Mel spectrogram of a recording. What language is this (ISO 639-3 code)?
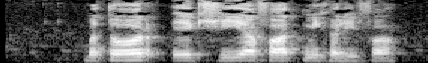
urd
